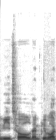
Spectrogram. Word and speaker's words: Vito: Yeah, even though my nickname, even back when I was growing up back in Europe, is Vito, or so like Italians, or some of my friends would pronounce it as like Vito, more like a Vido, or pronunciation. But, my friends in Europe would say Vito. It's like in Italian, Vittorio, Vito.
